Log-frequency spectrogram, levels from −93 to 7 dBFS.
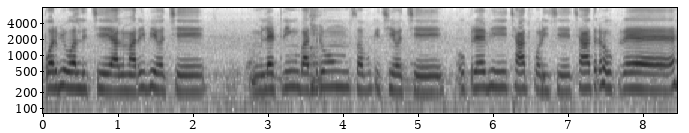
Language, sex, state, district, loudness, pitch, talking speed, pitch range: Odia, female, Odisha, Sambalpur, -19 LUFS, 230 Hz, 135 wpm, 215-240 Hz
